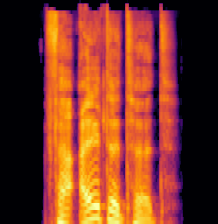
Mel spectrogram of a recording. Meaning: inflection of veralten: 1. second-person plural preterite 2. second-person plural subjunctive II
- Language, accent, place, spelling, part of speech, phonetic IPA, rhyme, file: German, Germany, Berlin, veraltetet, verb, [fɛɐ̯ˈʔaltətət], -altətət, De-veraltetet.ogg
